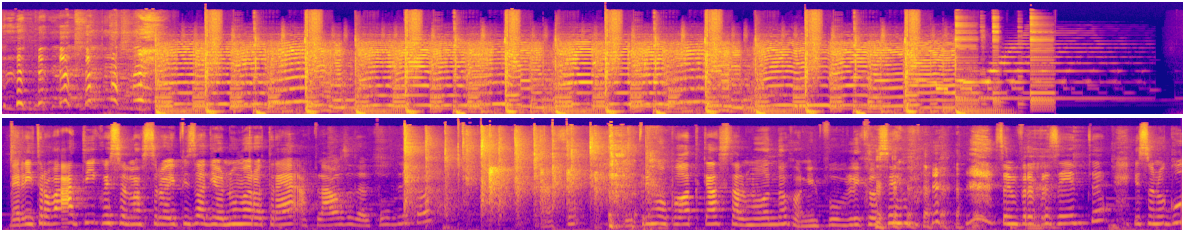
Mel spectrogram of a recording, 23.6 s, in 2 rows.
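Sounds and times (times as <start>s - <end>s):
laughter: 0.0s - 1.7s, 17.2s - 18.5s, 20.4s - 22.3s
upbeat podcast theme jingle: 1.6s - 11.6s
speech: 12.0s - 16.4s, 17.3s - 23.6s.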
